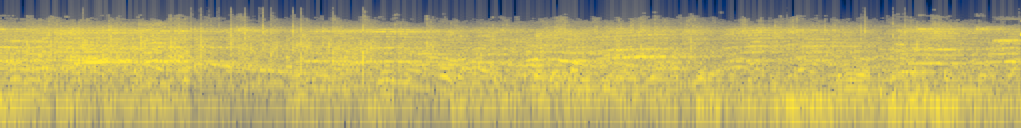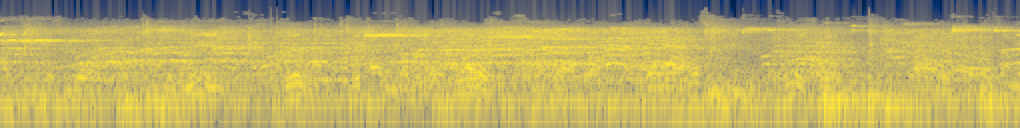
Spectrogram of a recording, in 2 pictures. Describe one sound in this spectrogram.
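A crowd of spectators chatters and cheers throughout a large echoing gym.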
